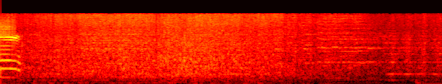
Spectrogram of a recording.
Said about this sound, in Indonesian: Debur ombak ini serta angin yang berlawanan dengan arah yang kutuju menghalangi suaraku.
